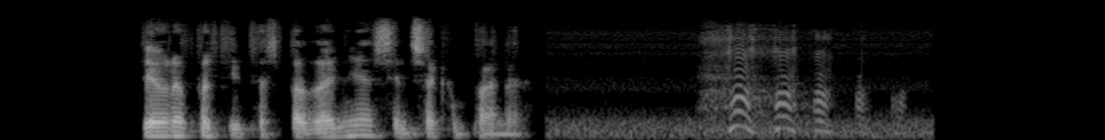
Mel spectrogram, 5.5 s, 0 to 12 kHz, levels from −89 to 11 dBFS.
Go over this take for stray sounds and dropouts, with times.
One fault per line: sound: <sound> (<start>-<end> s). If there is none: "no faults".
sound: laugh (3.5-4.6 s)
